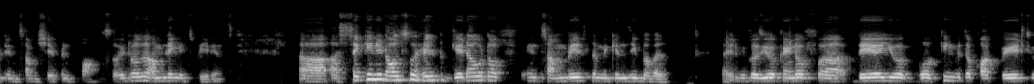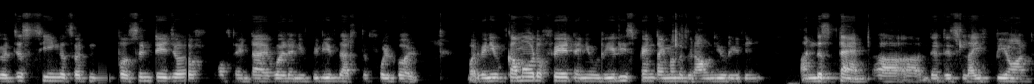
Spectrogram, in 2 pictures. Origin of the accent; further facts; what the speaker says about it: Delhi, India; growing up in Delhi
